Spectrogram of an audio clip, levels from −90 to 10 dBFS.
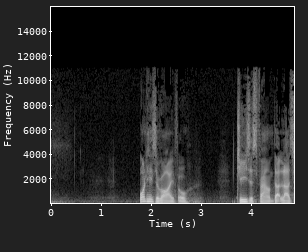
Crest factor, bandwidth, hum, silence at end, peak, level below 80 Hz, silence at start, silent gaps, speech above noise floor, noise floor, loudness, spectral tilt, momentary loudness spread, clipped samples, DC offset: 18 dB; 11.5 kHz; none; 0 s; 0 dBFS; -46 dBFS; 1.75 s; none; 41 dB; -56 dBFS; -17 LUFS; -6 dB/octave; 7 LU; under 0.1%; under 0.1%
